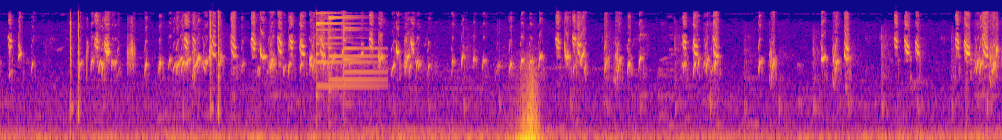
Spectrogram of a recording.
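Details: Singing goldfinch group: dense, high, sparkling twittering and chirps almost throughout. A ringing electronic ding sounds briefly early on, and a sharp thump comes midway.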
